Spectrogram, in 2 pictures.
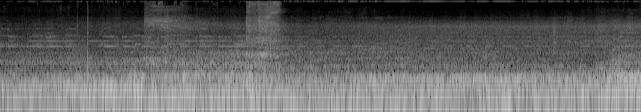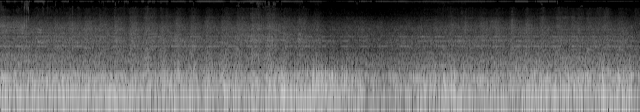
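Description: A CSX manifest freight train rolls past close by, a steady heavy rumble of cars and wheels that holds for the whole stretch, with brief higher squeals early on and a swell in loudness toward the end.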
